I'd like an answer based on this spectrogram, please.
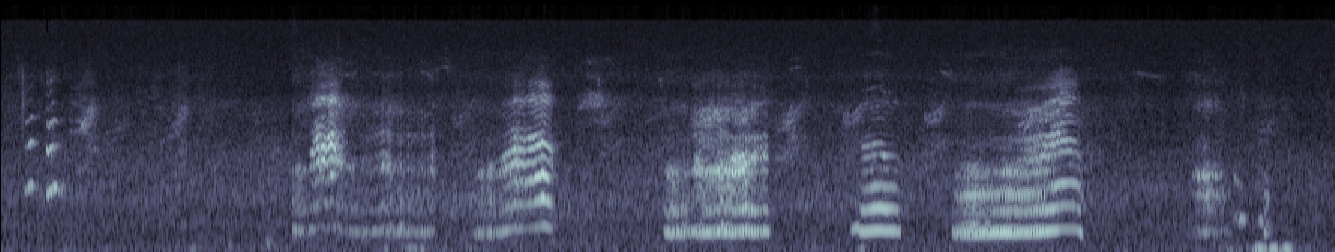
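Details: Male cats following a female cat, stray or pet, making a series of drawn-out wavering yowls, each lasting about a second with rising and falling pitch, spaced by short pauses, plus a few brief meows at the start and end.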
